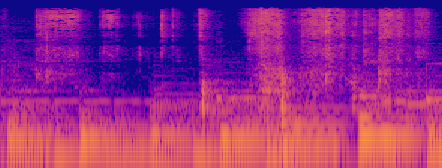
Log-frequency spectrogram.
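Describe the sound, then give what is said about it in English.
A knife chops a small yellow onion on a cutting board in a series of sharp, irregularly spaced strikes with a rasping, slicing texture, over a steady low background hum. No one speaks. “All right, so we're gonna get started by chopping our small yellow onion and a clove of garlic.”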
